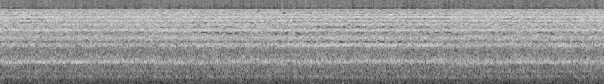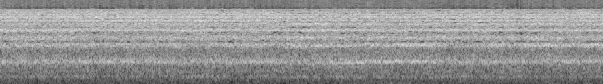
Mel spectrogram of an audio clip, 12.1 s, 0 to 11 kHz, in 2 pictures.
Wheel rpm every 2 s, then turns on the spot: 230, 230, 220, 220, 220, 230.
none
